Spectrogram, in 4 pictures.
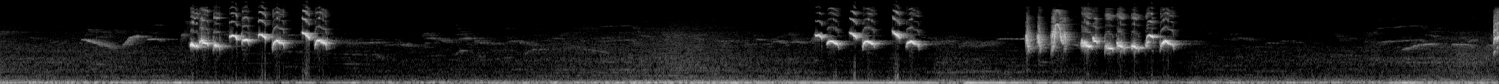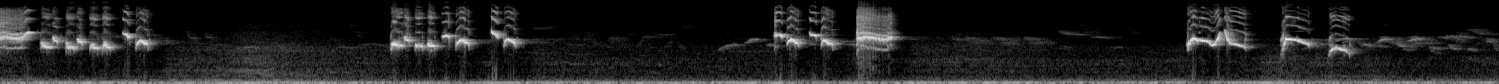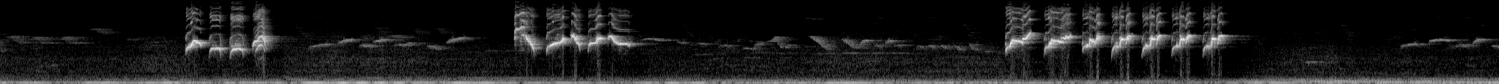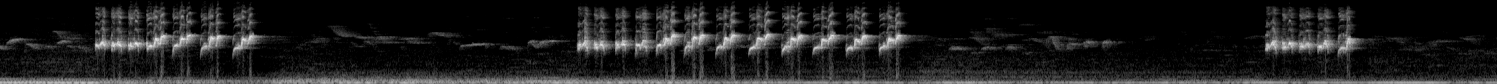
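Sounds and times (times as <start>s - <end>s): soft bird twittering: 0.0s - 17.6s, 18.4s - 59.9s
thrush whistled song: 7.6s - 9.4s, 18.9s - 20.3s, 26.8s - 28.7s, 31.8s - 34.0s, 39.3s - 42.4s, 45.9s - 47.7s, 49.6s - 54.1s, 57.6s - 58.7s.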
